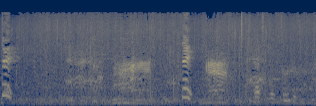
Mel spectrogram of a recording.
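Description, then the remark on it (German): A flock of sheep, herded by a shepherd and a dog, bleating repeatedly, several overlapping calls rising and falling over a steady outdoor rustle, with brief harsher cries standing out. “Der Hund muss die Herde selbstständig zusammenhalten und aufpassen, dass kein Schaf zurückbleibt.”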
